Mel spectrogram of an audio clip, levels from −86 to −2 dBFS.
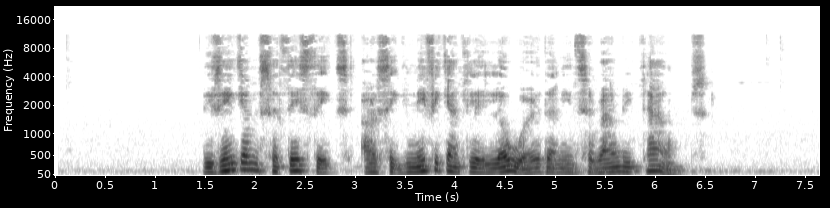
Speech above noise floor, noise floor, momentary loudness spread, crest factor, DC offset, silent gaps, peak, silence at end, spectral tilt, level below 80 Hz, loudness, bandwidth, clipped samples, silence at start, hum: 44 dB; -67 dBFS; 10 LU; 20 dB; under 0.1%; none; -4 dBFS; 1.15 s; -6.5 dB/octave; -48 dBFS; -24 LUFS; 11.5 kHz; under 0.1%; 1.5 s; none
